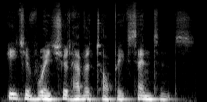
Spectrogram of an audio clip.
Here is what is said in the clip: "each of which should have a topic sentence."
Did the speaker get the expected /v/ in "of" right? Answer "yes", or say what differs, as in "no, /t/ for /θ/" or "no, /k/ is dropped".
yes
